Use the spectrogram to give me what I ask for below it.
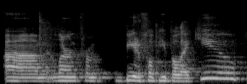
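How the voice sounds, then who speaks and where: A woman's voice: on the low side, expressive, moderate pace, echoey room. A woman guest in an interview, speaking chattily with frequent filler sounds. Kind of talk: casual interview answer.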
